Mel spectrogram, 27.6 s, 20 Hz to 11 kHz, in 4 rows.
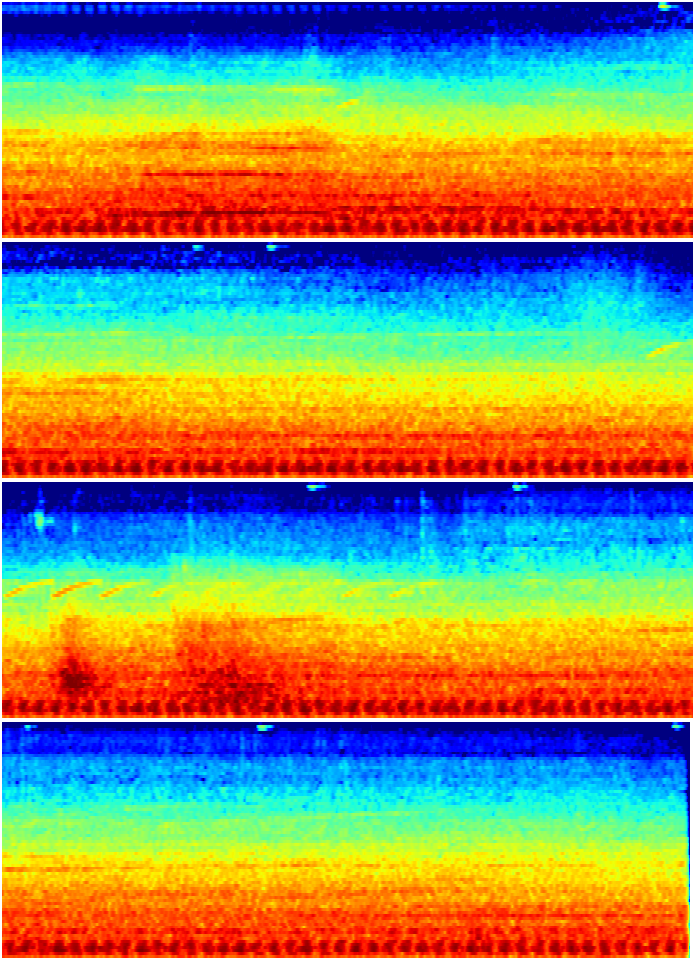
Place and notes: Antwerpen, België - port of antwerp
soundscape made with sounds of the port of antwerp
could be used to relax while listening
recordings where made between 1980 & 2015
